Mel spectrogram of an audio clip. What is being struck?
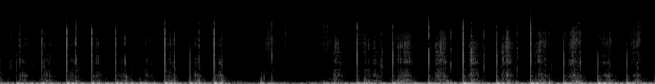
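Cardboard scratch-off puzzle with coated surface.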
